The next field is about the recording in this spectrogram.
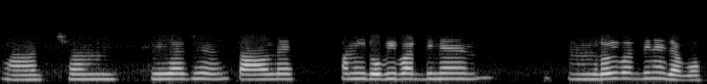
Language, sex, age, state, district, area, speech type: Bengali, female, 60+, West Bengal, Purba Medinipur, rural, conversation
